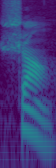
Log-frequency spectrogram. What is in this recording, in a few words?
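"shang", Mandarin Chinese pinyin, fourth tone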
